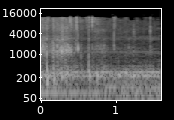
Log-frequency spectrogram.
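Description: A horse being ridden toward a battlefield, its hooves clopping steadily and close amid a dense, loud layer of other sound, with no voices standing out.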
